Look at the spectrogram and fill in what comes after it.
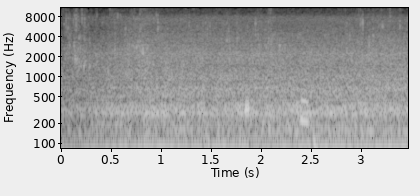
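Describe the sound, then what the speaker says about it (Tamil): A steady trickle of water pours into a cooking pot, continuous and fairly close, with a couple of faint clinks partway through. "நம்ம ஒரு பாத்திரத்தில் தண்ணி ஊற்றிக்கலாம்"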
